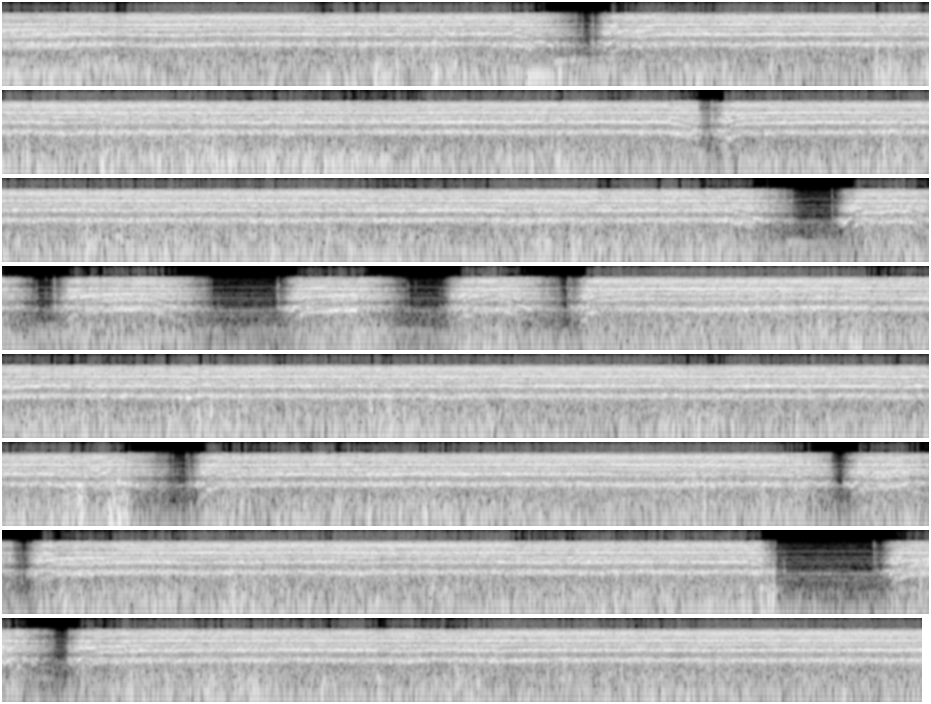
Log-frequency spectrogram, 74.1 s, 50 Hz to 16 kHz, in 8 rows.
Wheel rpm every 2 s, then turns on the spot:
210, 230, 140, 200, 230, 230, 230, 210, 190, 230, 230, 220, 210, 70, 80, 60, 60, 200, 220, 230, 230, 230, 230, 190, 150, 230, 220, 110, 180, 230, 230, 160, 60, 200, 230, 230, 230.
none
